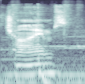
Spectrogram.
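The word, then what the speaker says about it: Chijmes: Also a very famous colonial area known as Chimes. It's got a J in the middle, so take note of that when you're trying to pronounce it.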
